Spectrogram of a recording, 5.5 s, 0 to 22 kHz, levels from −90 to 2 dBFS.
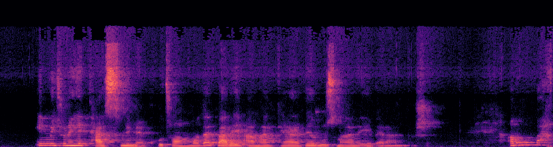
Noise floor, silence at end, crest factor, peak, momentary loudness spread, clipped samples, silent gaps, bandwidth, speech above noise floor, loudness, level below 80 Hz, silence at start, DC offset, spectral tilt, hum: -60 dBFS; 0 s; 24 dB; -6 dBFS; 16 LU; under 0.1%; none; 18 kHz; 32 dB; -27 LUFS; -70 dBFS; 0.35 s; under 0.1%; -3.5 dB/octave; none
